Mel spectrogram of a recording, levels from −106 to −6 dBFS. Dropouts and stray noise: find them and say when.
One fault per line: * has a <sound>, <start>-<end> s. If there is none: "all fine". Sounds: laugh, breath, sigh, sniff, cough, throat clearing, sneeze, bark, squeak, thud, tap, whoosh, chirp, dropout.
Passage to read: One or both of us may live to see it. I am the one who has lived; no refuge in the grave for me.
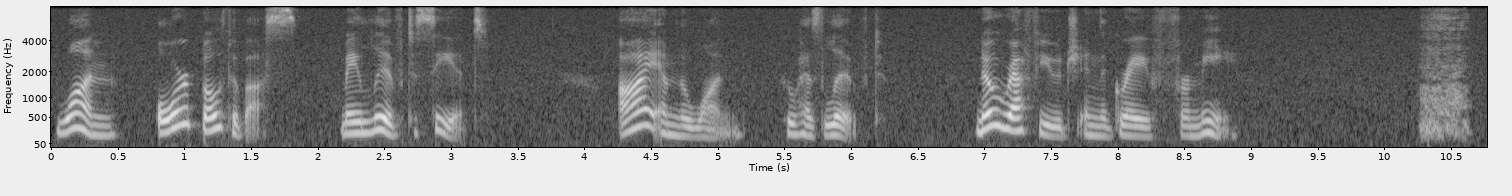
* has a sniff, 10.2-10.7 s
